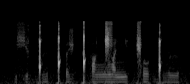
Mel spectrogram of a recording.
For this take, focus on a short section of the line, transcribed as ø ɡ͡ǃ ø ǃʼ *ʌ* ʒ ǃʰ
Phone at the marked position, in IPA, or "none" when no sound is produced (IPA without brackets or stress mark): ʌ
